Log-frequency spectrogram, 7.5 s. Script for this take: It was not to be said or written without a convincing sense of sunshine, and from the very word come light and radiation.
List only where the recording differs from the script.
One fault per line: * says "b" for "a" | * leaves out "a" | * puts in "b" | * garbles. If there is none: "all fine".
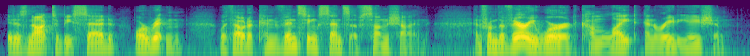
* says "is" for "was"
